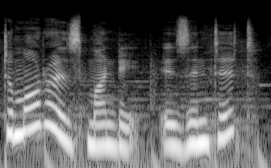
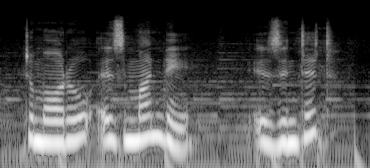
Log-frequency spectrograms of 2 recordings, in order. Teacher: we use a falling tone at isn't here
